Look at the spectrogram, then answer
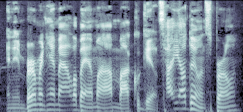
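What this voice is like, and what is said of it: Imperfect put-on Southern accent. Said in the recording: “perfecting your Southern accent ... Not really, as anyone in the South would know”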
